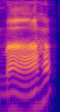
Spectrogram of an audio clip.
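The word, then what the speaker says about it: معرة: Em Ma'arra, e aí é a forma como os árabes pronunciam o nome dessa cidade, em Ma'arra, as nossas tropas, isso aqui é um relato de um cristão, tá?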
